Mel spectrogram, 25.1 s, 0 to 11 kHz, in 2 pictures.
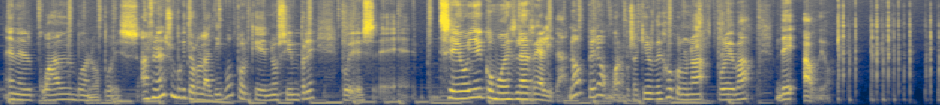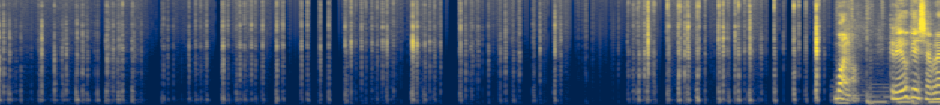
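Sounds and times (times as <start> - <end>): mechanical keyboard typing: 11.1 - 14.4, 20.9 - 23.6.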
